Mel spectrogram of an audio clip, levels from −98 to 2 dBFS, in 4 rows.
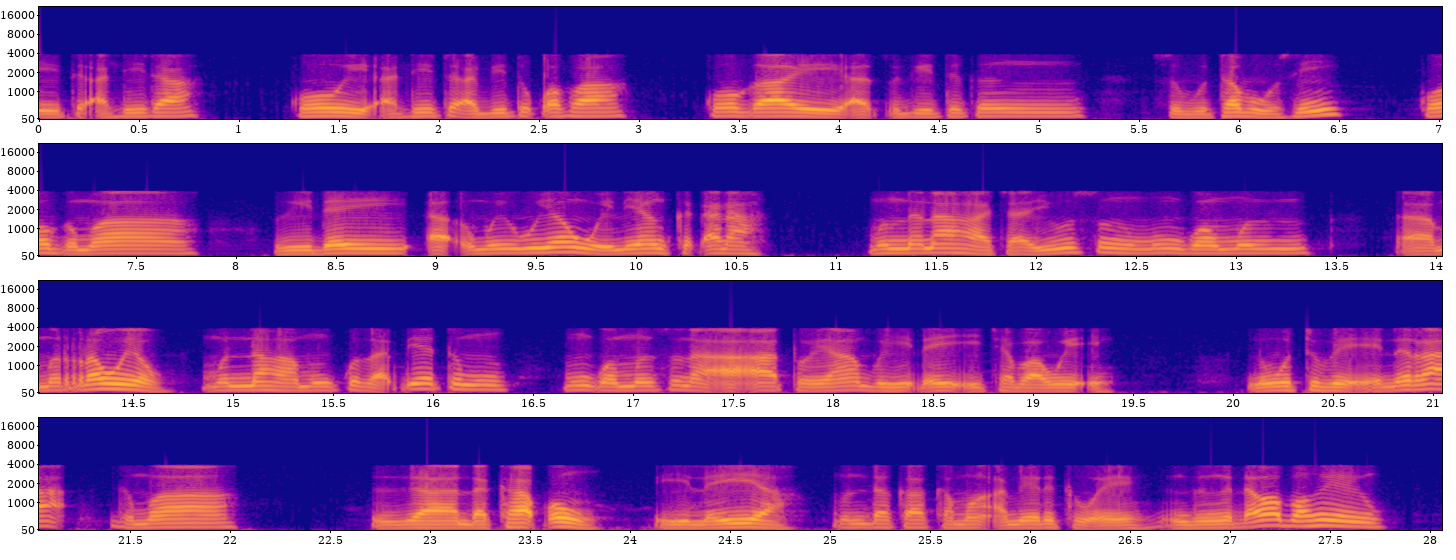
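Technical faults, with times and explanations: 0.23–27.95 s, clock slip clicks: faint, evenly spaced ticks about every third of a second, likely from two unsynchronised clocks roughly 100 ppm apart slipping single samples.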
